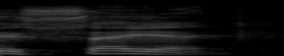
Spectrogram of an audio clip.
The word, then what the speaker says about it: SAIC: for 27 years that's I'm going to say sayek do you guys say sayak or you spell it out s-a-i-c-s-a-i-c okay um it's work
